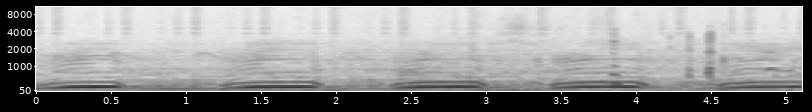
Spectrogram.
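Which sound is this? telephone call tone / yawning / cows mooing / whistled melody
cows mooing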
